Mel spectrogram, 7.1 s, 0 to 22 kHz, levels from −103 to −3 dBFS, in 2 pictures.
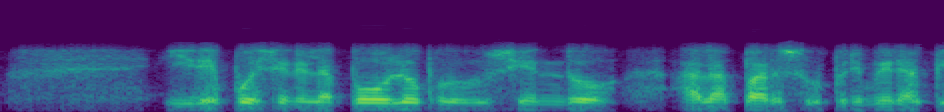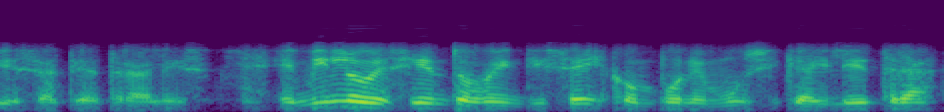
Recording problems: phone-call audio; nothing above 3.5 kHz

